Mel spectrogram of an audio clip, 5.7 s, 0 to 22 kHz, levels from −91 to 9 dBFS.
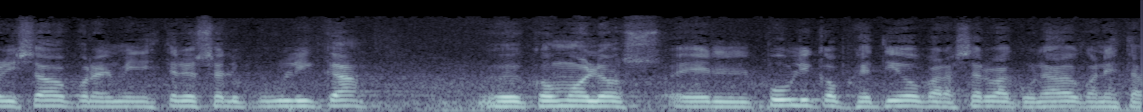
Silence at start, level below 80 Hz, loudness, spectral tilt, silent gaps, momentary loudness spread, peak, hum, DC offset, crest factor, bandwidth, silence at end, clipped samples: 0 s; -42 dBFS; -19 LUFS; -7.5 dB/octave; none; 7 LU; -4 dBFS; none; under 0.1%; 14 dB; 12 kHz; 0 s; under 0.1%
